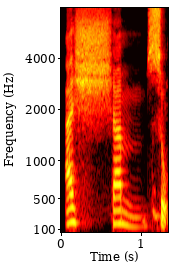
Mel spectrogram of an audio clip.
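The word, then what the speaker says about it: الشمس: Ya, maka dibacanya bukan al-sya tapi asyamsu.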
